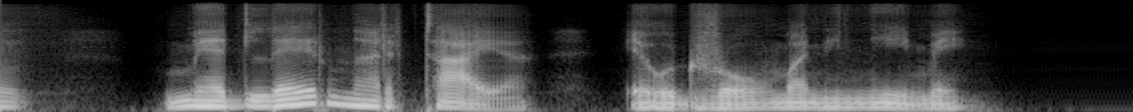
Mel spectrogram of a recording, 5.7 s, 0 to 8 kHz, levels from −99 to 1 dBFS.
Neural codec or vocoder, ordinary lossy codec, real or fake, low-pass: codec, 16 kHz, about 1 kbps, DyCAST, with the encoder's durations; none; fake; 7.2 kHz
